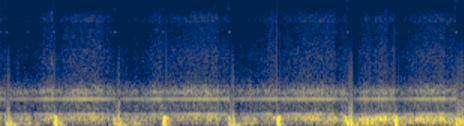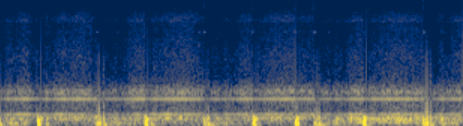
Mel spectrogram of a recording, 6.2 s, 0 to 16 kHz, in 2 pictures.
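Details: Own heartbeat recorded through a stethoscope for relaxation, at times holding breath or playing a game to raise the rate, after a restaurant lunch; soft regular beats about 80 a minute under steady hum and rustling; normal heart sounds.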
